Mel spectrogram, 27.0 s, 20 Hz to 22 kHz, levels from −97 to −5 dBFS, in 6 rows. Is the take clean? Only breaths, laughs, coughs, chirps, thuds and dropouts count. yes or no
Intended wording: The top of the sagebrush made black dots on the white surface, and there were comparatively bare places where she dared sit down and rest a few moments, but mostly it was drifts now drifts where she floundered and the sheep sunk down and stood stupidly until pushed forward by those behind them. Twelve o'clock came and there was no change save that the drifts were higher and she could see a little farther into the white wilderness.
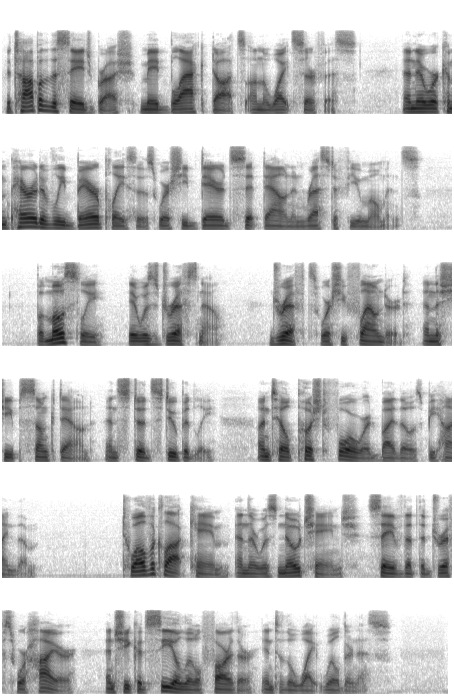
yes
